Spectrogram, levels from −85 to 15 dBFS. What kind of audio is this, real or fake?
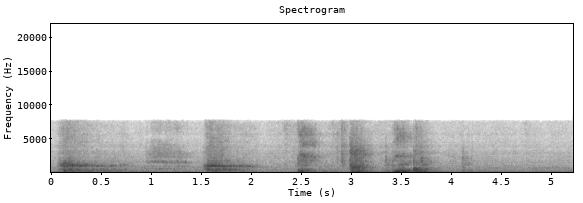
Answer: fake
